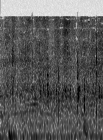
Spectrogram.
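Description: Low, uneven rumble and knocks from a phone microphone being carried along, with city street noise and faint voices behind it.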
